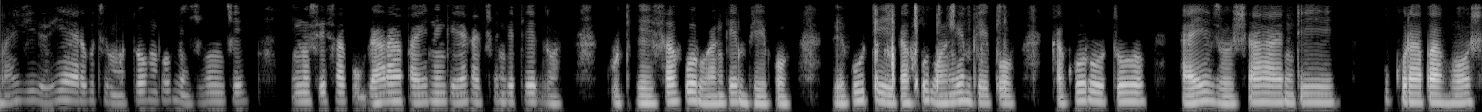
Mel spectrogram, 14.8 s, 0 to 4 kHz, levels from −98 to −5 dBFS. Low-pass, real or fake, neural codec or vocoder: 3.6 kHz; real; none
